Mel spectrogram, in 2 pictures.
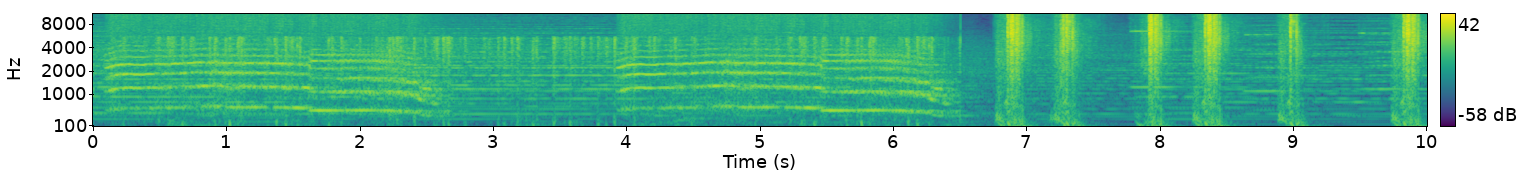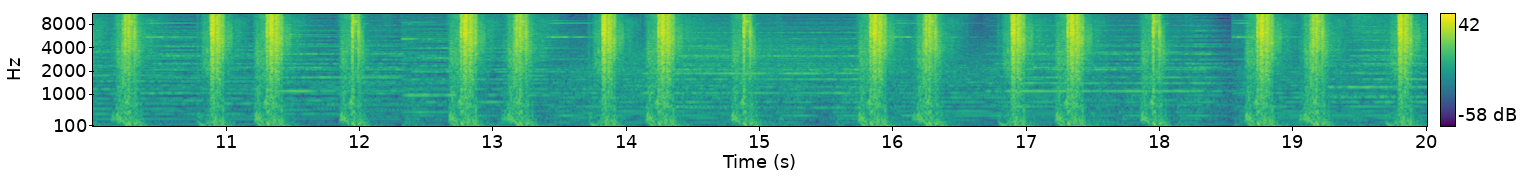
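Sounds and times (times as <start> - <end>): background music: 0.0 - 20.0
heavy fight thuds: 6.8 - 15.2, 15.8 - 20.0.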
